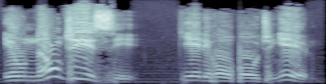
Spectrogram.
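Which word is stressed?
disse. The word disse carries the emphasis. It refers to the way it was expressed. "No modo como eu me expressei. Eu poderia ter escrito"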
